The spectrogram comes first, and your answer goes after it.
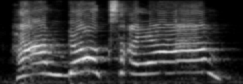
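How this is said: It is said in an irritated, annoyed tone. The speaker is fed up but still uses the endearment. "Suaminya mulai emosi ... intonasi berubah"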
